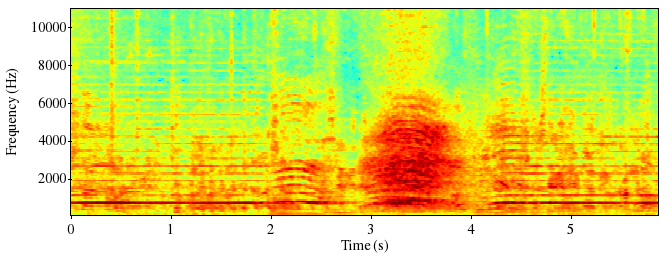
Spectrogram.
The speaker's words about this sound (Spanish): gritos de fondo se calienta la cosa.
